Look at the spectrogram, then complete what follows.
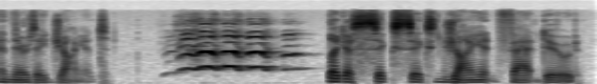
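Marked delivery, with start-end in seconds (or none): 1.4-2.3 short, very high giggle; high-pitched laugh. Real, not acted. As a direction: let out a quick, high laugh. Laughs at the giant's arrival.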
